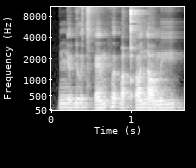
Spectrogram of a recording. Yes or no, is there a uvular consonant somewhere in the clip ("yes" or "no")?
yes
